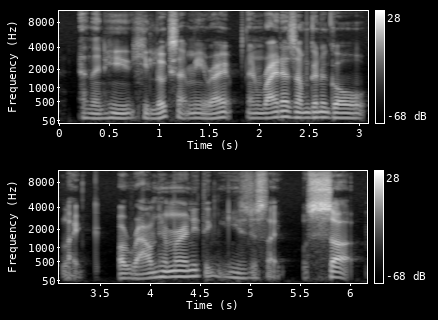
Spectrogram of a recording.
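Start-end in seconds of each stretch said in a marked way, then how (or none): 5.5-6.0 put-on drunk man's speech. Retelling how a drunk father greeted him: imitating a drunk man. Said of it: "this guy's fucking hammered".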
